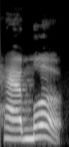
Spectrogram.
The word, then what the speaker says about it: hammer: जैसे यहाँ पर हैमर नहीं बोलेंगे आप इसको, हैमर रे नहीं बोलेंगे, हैमर, आर को लिटिल बिट आप यहाँ पर साइलेंट कर दोगे.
